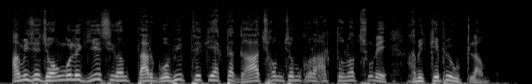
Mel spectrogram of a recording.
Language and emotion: Bengali, fearful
